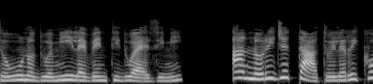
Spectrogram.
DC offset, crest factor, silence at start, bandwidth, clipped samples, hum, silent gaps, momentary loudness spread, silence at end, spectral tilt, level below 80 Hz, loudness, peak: under 0.1%; 16 dB; 0 s; 8.2 kHz; under 0.1%; none; 1.85-2.31 s; 6 LU; 0 s; -6.5 dB/octave; -68 dBFS; -21 LUFS; -4 dBFS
